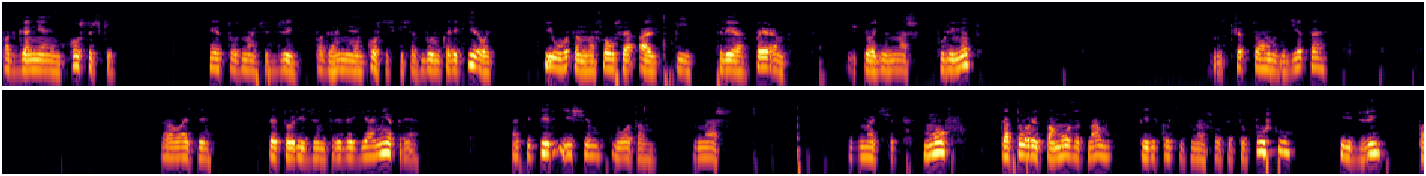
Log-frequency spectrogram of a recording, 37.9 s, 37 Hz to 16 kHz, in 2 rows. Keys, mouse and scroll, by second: 0.6 click, 2.1 click, 3.2 g, 6.1 click, 6.9 click, 8.6 alt+p, 11.5 middle click, 14.4-16.2 middle drag, 16.8 KP_7, 21.4-23.4 drag, 23.9-25.1 middle drag, 27.0 middle click, 28.1 click, 29.4 KP_3, 31.0 middle click, 32.2 r, 35.8 g, 37.4 scroll up 1, 37.5-37.9 middle drag.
